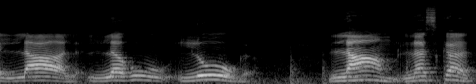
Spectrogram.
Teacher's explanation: ल पार्श्विक, जिसके उच्चारण में हवा जीभ के पास या बगल से निकलती है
